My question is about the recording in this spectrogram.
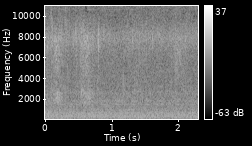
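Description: A steady mechanical hum made of several fixed low tones, under soft sounds of a rubber spatula stirring oats and milk in a bowl.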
